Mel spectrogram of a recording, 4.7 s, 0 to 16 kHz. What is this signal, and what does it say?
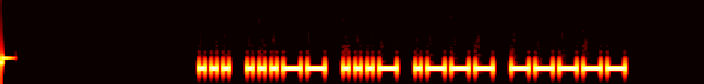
Morse code, heard as a keyed tone, about 30 wpm, 700 Hz. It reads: S3VJ0
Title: Code Groups - 5 Letter:Numbers - 30wpm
